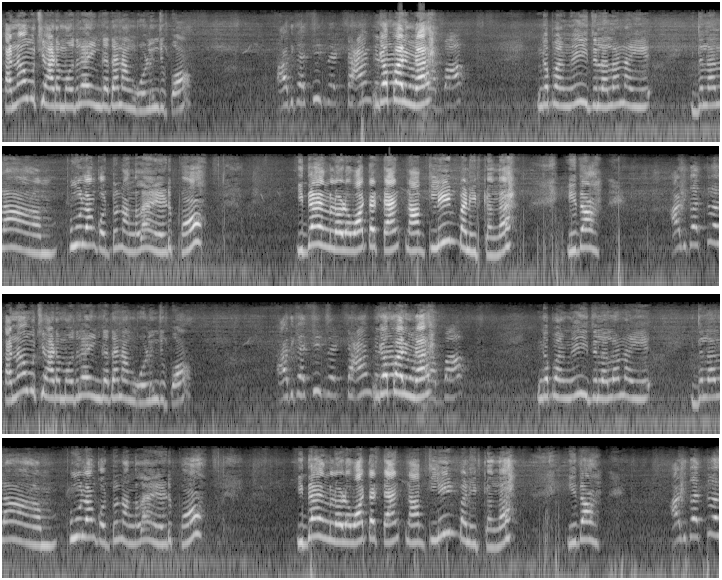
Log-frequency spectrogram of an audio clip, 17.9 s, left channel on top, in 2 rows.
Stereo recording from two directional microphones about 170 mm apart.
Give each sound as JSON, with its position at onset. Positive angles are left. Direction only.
{"t": 0.0, "sound": "a woman's voice", "side_deg": -10}
{"t": 4.3, "sound": "a woman's voice", "side_deg": -40}
{"t": 4.7, "sound": "speech", "side_deg": -10}
{"t": 6.7, "sound": "speech", "side_deg": 0}
{"t": 9.2, "sound": "speech", "side_deg": -10}
{"t": 10.3, "sound": "speech", "side_deg": 10}
{"t": 11.3, "sound": "speech", "side_deg": 0}
{"t": 12.6, "sound": "speech", "side_deg": -15}
{"t": 14.3, "sound": "speech", "side_deg": 5}
{"t": 16.1, "sound": "speech", "side_deg": 10}
{"t": 17.3, "sound": "speech", "side_deg": -15}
